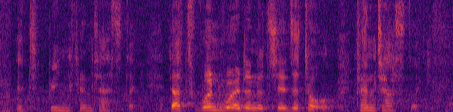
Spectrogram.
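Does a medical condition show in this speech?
Yes: cerebral palsy.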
